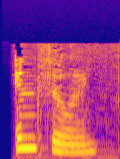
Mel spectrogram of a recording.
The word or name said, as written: infilling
